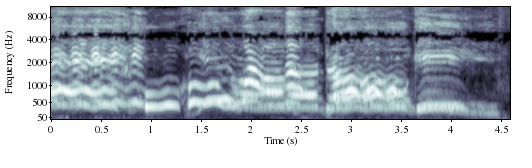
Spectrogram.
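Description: A full-voiced a cappella 'donkey of the day' jingle: several voices sing in smooth harmony with wavering vibrato, holding and sliding notes in short phrases for a few seconds, with no instruments behind them.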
